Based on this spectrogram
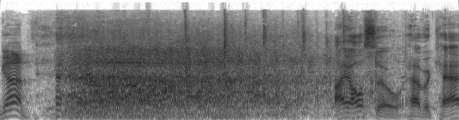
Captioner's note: laughter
